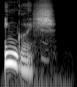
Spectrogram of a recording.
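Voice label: "english", British English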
